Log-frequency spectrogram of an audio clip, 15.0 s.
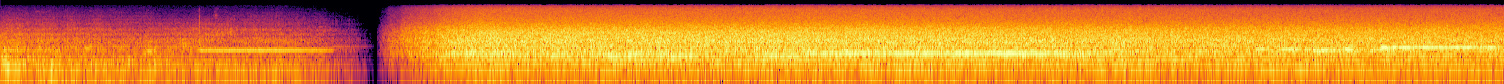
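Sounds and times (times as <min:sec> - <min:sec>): heavy rain pouring: 0:03.8 - 0:15.0.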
